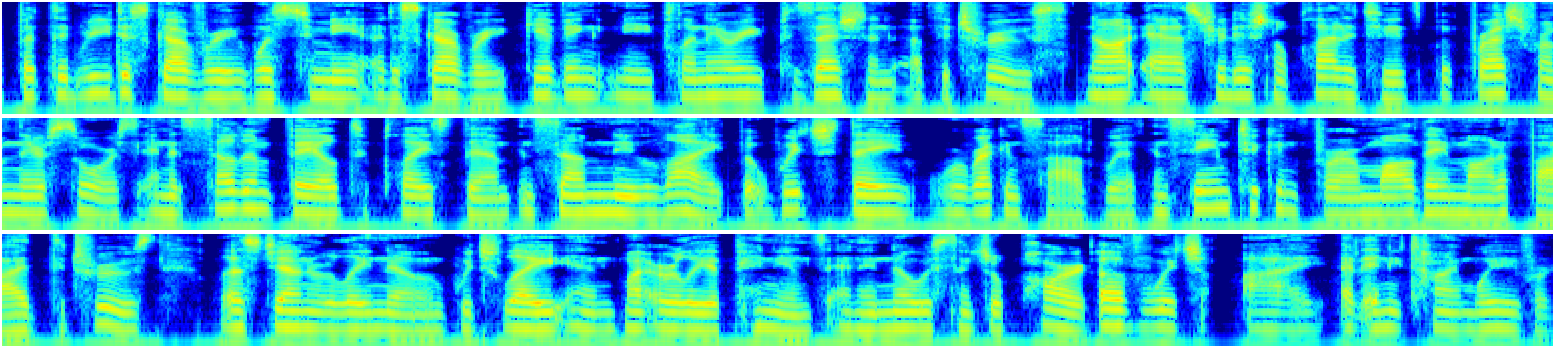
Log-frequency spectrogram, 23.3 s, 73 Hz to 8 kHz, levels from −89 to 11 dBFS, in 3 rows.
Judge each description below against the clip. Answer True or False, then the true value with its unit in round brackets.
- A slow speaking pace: False (185 wpm)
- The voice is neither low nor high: True (155 Hz)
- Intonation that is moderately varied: False (1.8 semitones)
